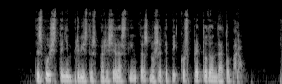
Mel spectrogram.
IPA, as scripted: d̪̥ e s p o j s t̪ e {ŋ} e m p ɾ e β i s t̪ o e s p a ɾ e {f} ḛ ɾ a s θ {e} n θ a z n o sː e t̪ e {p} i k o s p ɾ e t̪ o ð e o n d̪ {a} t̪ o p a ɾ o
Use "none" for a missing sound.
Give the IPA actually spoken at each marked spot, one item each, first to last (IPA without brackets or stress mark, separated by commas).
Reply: ɲ, ʃ, i, p, a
